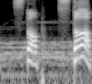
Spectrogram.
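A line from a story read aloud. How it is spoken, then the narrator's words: Female shout. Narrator (Russian): закричала она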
